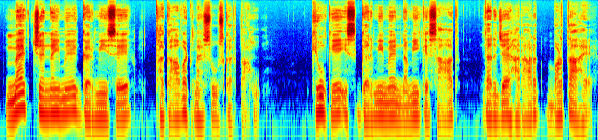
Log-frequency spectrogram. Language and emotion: Urdu, sad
